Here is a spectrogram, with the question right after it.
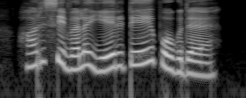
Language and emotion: Tamil, sad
